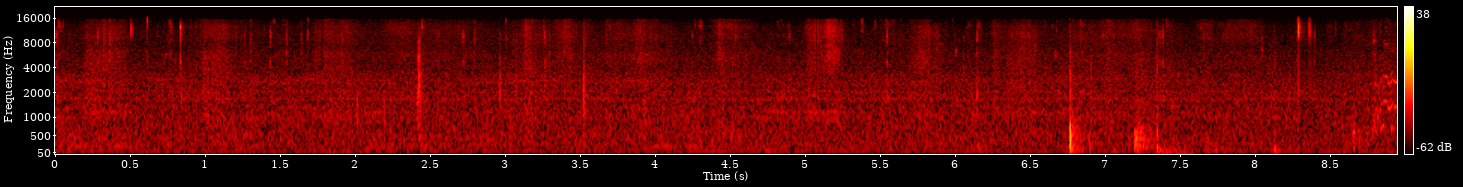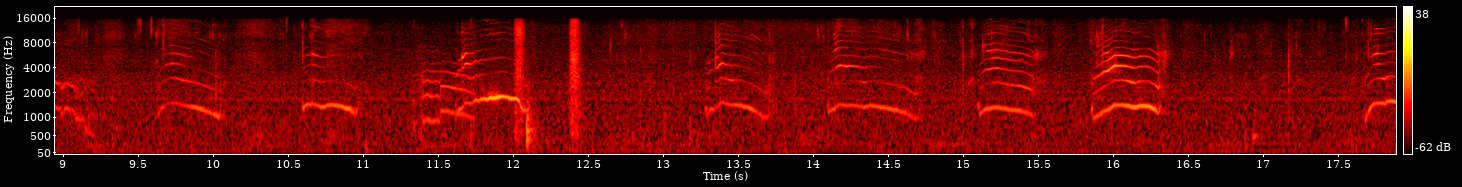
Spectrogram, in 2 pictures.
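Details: Bengal kittens twitching and dreaming indoors; short arched mewing calls with harmonics start after a quiet stretch, then repeat irregularly through the second half, over faint room noise and scattered clicks.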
